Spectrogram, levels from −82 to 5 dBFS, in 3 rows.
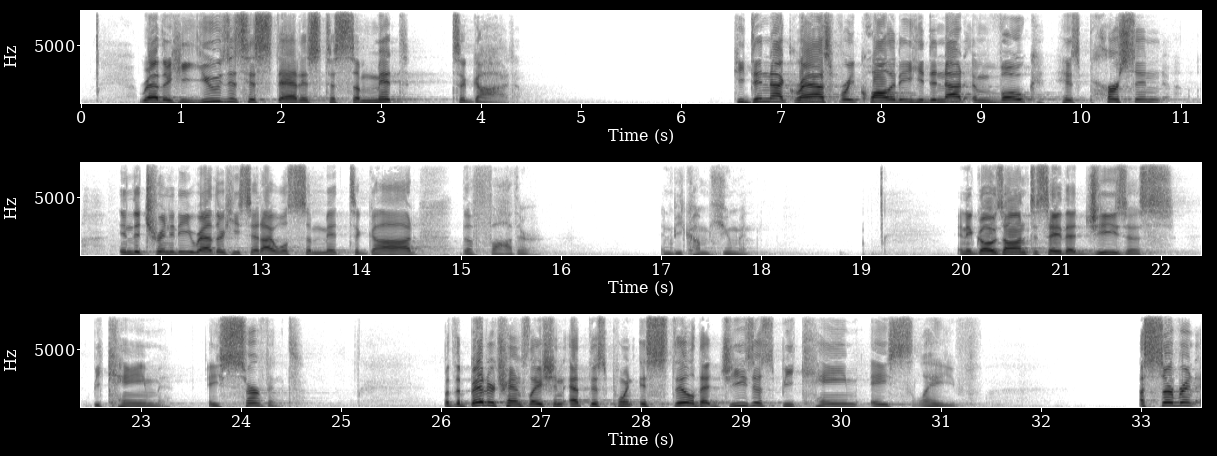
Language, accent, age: English, American, 30-49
